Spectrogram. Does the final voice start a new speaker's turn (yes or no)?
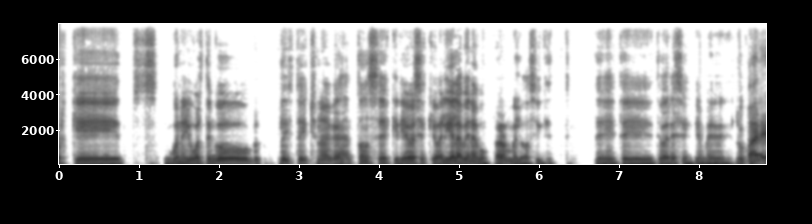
yes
